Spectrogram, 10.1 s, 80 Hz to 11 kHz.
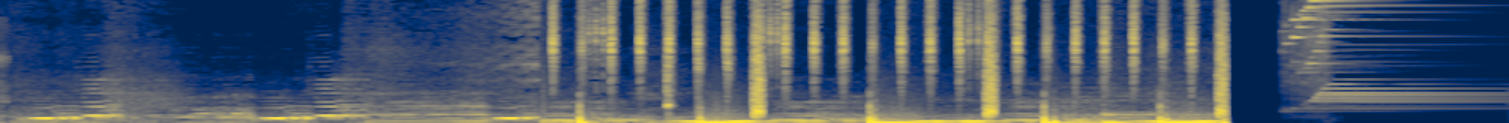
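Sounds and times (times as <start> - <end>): background music: 0.0 - 8.2
bright high chime: 8.6 - 10.0.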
